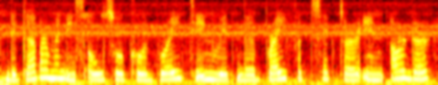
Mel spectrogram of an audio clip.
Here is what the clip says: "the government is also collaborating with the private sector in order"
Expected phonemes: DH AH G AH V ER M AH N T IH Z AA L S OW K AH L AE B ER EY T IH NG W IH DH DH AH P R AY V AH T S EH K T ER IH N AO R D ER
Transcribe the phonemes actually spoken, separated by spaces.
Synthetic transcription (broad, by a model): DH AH G AH V ER M AH N T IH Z AA L S OW K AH L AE B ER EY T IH NG W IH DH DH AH B R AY F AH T S EH K T ER IH N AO R D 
